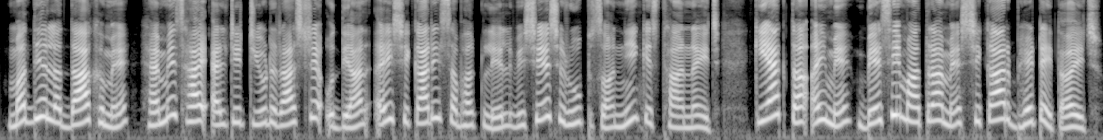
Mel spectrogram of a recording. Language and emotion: Maithili, neutral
